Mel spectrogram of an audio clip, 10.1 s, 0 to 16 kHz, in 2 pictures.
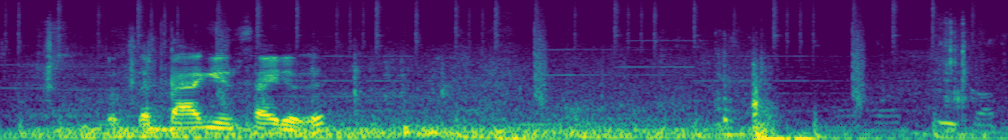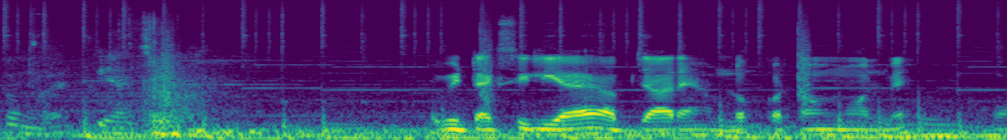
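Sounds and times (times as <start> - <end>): background music: 0.0 - 10.0
car engine rumble: 0.0 - 10.0
heavy thump: 3.5 - 4.3.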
